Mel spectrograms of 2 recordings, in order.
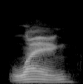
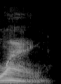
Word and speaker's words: Lange: Will Ang, excuse me, Will Lang. Now, the gallera, he had it right the first time actually. It is pronounced Lang. Um, but it's a common thing because there is an e at the end.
